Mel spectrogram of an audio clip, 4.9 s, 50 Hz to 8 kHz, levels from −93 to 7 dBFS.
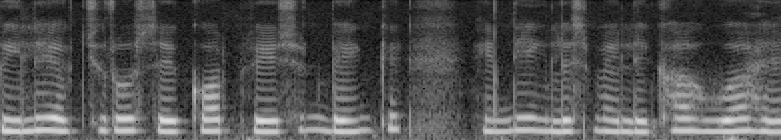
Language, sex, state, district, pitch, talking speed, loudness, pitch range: Hindi, female, Maharashtra, Chandrapur, 240 Hz, 135 wpm, -15 LUFS, 235-255 Hz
